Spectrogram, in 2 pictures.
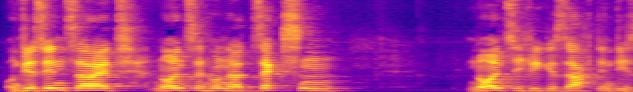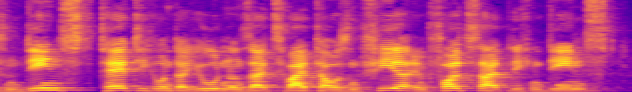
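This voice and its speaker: A man's voice: on the high side, steady tone, a little slow. An older man giving an earnest, emphatic lecture-style sermon in a conference room, his voice a little strained from being unwell. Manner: earnest, emphatic, rhetorical questions. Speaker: missionary speaker.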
